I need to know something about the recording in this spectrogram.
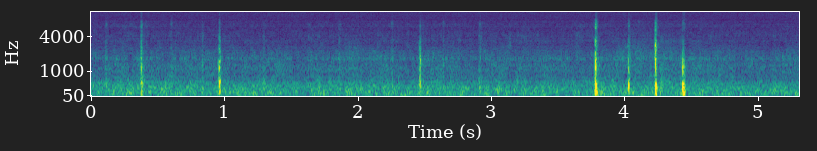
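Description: A pen taps and scratches on a tablet.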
